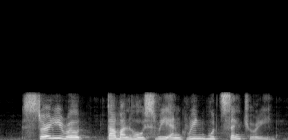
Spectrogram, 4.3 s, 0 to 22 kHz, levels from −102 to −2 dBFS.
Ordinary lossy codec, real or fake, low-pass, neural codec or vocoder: none; fake; 7.2 kHz; codec, 24 kHz, 3 kbps, HILCodec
